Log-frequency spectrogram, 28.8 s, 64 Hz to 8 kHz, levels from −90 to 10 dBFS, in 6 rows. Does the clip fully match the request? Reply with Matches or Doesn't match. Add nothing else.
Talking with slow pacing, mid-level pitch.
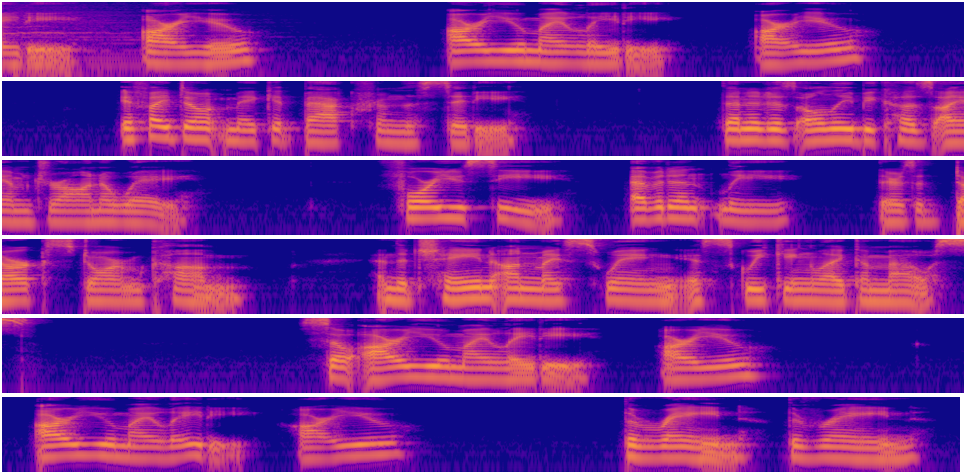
Matches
